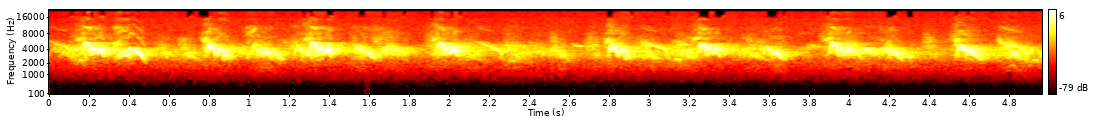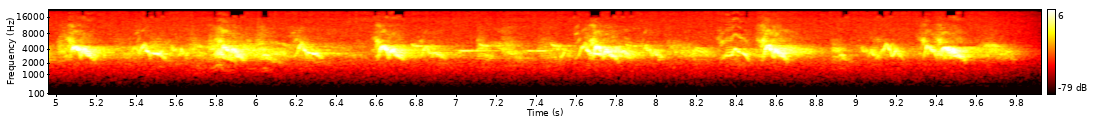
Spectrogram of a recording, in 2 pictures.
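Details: Continuous high twittering with sharp, bright chirps repeated roughly twice a second throughout, steady and energetic with no other sounds present.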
